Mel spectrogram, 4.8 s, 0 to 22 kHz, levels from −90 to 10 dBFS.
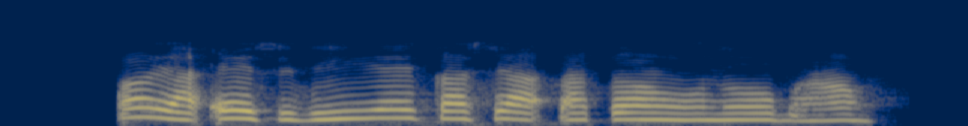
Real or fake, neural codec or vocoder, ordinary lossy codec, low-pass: fake; codec, 44.1 kHz, 3.4 kbps, Pupu-Codec; AAC, 48 kbps; 5.4 kHz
